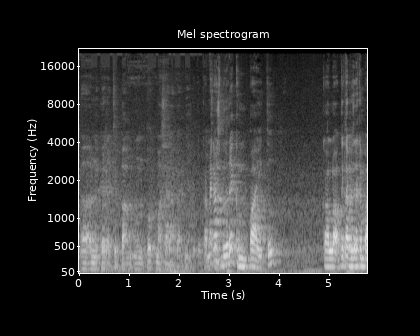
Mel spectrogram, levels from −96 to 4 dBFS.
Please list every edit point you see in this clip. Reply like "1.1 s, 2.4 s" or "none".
2.5 s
